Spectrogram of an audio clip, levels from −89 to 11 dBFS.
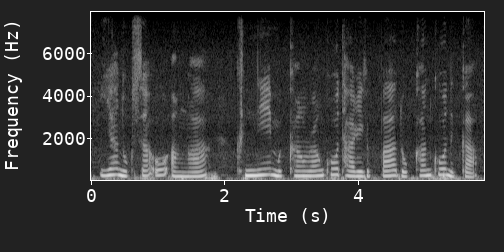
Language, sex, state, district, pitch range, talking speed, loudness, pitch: Garo, female, Meghalaya, West Garo Hills, 225-260 Hz, 80 wpm, -14 LUFS, 240 Hz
